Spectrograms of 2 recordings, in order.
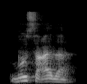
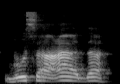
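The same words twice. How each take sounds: First: The vowel after the 's' is kept short. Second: The vowel after the 's' is held long. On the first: "les Algériens, ils disent tous euh, ... ils prononcent pas le alif" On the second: "c'est une ville en Algérie"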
